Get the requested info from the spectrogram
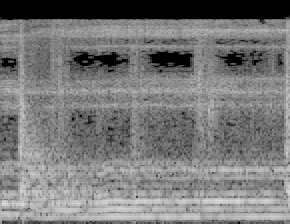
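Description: Intro music: a wordless vocal chant of long held notes that shift slowly in pitch.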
